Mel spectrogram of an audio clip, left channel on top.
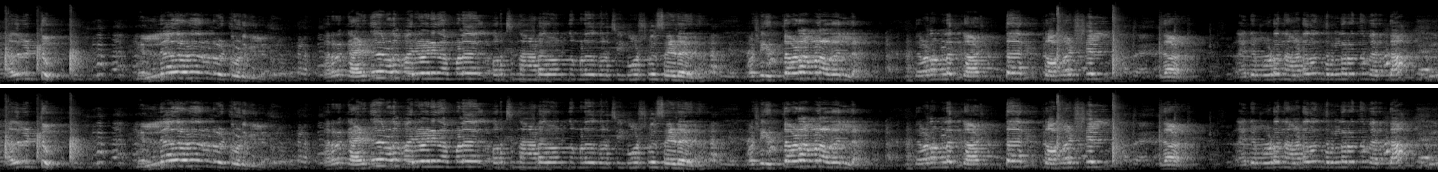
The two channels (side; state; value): both; identical; correlation 1.00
